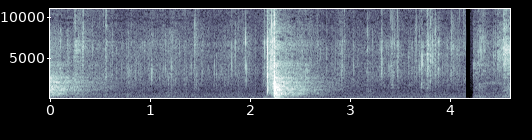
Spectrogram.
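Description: A kitchen knife slices mushrooms on a cutting board, giving a single sharp, close chop in near silence, with faint rustles before and after.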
